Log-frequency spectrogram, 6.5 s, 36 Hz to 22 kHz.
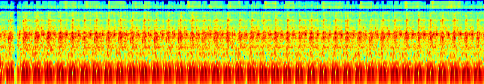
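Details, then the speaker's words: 6.5L Chevy diesel after replacing a bent pushrod that had caused a knocking/popping sound, started after charging the batteries and adding a ground: steady even idle with a smooth low thrum, no knock or pop; normal idle. "so there you have it I guess it was the push route after all I got a new one put in there"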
